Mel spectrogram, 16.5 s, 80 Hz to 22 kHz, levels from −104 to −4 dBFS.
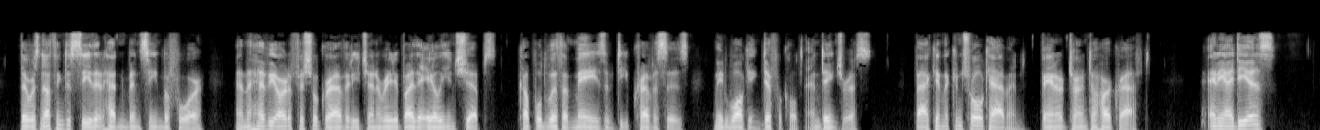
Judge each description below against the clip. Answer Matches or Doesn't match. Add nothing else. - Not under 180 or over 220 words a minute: Doesn't match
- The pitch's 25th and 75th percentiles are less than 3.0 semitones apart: Matches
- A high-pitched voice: Doesn't match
